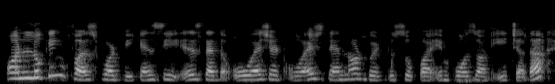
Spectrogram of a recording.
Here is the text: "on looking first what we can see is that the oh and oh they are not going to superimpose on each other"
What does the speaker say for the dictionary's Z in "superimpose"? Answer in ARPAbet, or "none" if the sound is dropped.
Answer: Z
